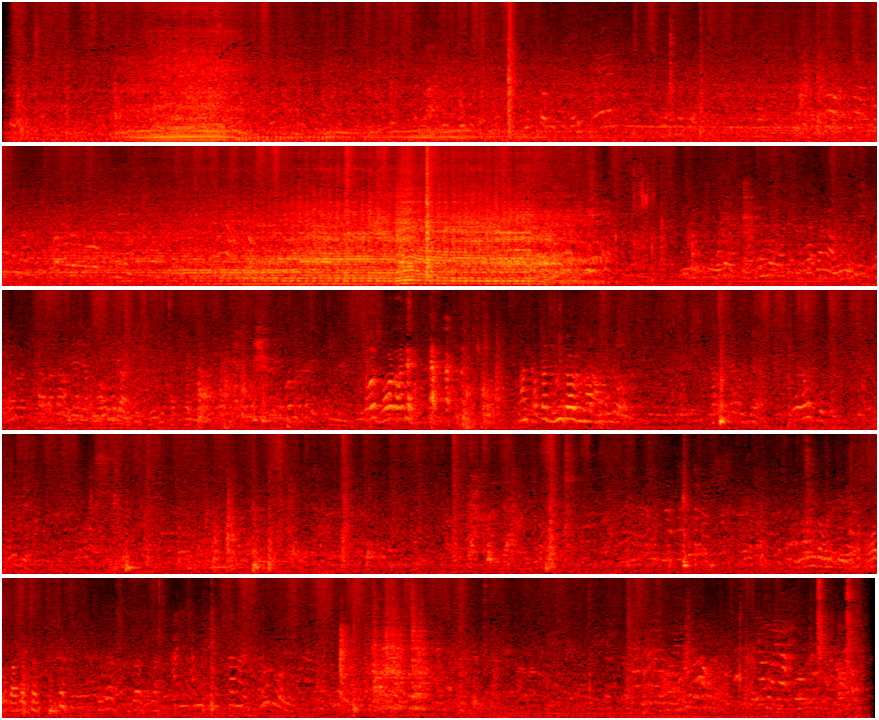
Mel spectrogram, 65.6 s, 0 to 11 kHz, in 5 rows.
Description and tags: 0189 Yeongdeungpo Market Motorbike
Motorbike in the market. People talking Korean.
20120215
engine, field-recording, korea, korean, motorbike, seoul, voice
